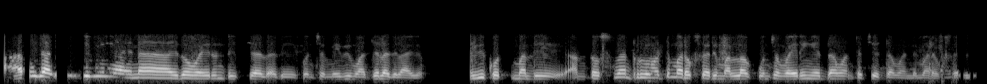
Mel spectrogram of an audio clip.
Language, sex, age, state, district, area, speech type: Telugu, male, 18-30, Telangana, Siddipet, rural, conversation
